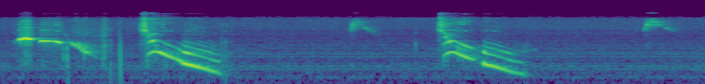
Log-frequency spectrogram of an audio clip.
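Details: Pet macaw screaming indoors at home in front of a parrot camera while its owner is away; two loud, tonal calls that slide steeply downward with strong harmonics, about three seconds apart, with faint short chirps between and otherwise quiet.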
